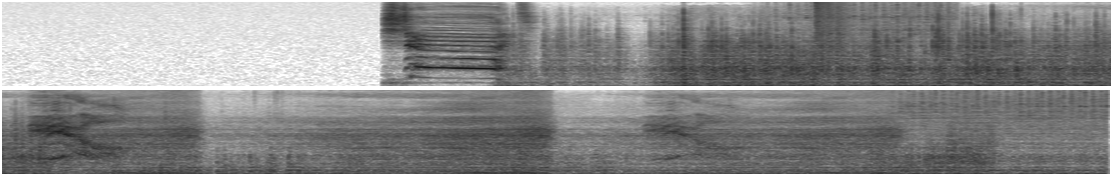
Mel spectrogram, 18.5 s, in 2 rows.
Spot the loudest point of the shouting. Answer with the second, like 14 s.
4 s.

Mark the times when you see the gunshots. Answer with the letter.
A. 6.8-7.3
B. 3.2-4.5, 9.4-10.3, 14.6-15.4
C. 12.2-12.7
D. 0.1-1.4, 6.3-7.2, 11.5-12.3
A.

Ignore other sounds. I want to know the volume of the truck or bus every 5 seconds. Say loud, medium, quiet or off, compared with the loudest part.
off, medium, loud, loud.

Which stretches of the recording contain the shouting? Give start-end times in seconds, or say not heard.
3.2-4.5, 9.4-10.3, 14.6-15.4.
